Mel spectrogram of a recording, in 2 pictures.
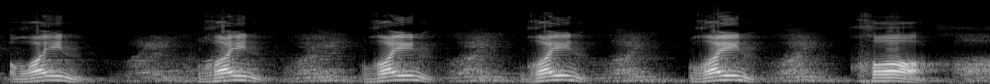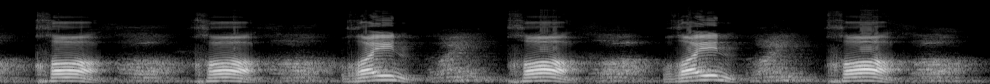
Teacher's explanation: ایک سٹیپ اوپر جو منہ کی جانب والا گلے کا حصہ ہے، تو اس کو ہم کہتے ہیں ادنا حلق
